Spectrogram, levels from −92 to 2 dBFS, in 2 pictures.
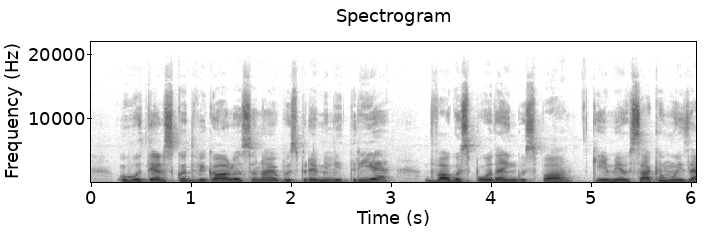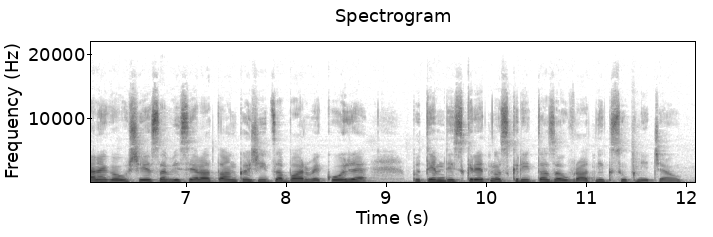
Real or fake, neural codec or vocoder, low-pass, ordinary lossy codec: real; none; 19.8 kHz; Opus, 64 kbps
